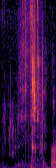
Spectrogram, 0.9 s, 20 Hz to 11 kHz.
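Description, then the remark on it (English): A quick sip of Red Bull energy drink just after midnight: a couple of soft, wet slurping and swallowing sounds in quick succession, quiet, with no talking. “Ah, having a little sip of Red Bull at 12 past midnight.”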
